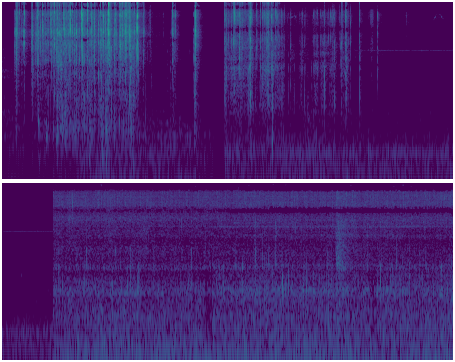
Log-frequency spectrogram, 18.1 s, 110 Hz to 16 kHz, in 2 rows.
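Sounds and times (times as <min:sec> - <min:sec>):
packaging crinkling and tearing: 0:00.3 - 0:02.9, 0:04.5 - 0:07.3.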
